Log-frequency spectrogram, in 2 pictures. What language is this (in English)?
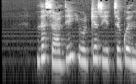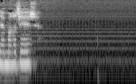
Kabyle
